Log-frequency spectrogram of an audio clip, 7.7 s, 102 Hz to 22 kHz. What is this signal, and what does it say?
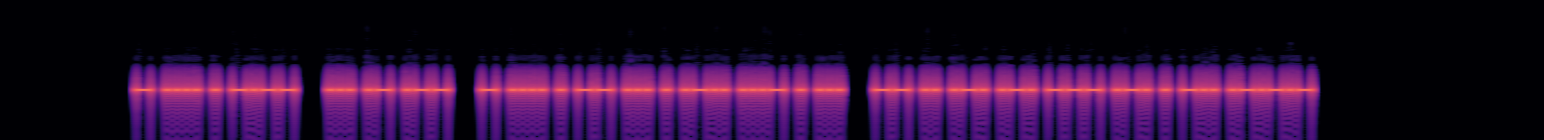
Morse code, heard as a keyed tone, about 50 wpm, 700 Hz. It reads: THEY SAW THEMSELVES MIRRORED.
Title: A Sound Of Thunder 50wpm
